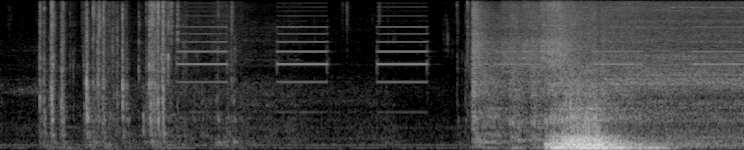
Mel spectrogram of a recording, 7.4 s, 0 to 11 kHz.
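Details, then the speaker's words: Subaru STI with freshly assembled EJ257 engine just installed, battery newly fitted after being disconnected: keys and chimes, labored cranking that catches and surges loudly before settling. Owner expected several cranks because Subarus dislike starting after battery disconnection. "it'll probably take a few times cranking if you know anything about subaru's they don't like to start after the battery's been disconnected"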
